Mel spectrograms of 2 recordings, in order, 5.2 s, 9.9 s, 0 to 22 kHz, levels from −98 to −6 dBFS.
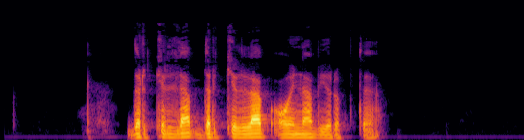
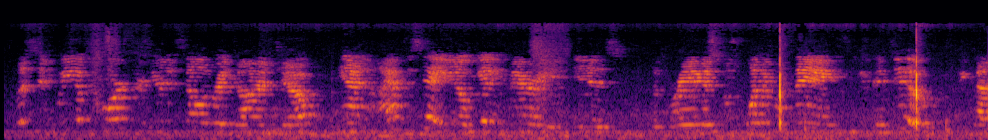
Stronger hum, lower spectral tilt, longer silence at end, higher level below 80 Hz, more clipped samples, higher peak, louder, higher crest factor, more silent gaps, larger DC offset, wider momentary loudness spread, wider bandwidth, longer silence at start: neither; first, -10 dB/octave vs -3 dB/octave; first, 1.45 s vs 0 s; first, -42 dBFS vs -62 dBFS; neither; about the same, 0 dBFS vs 0 dBFS; first, -21 LUFS vs -34 LUFS; second, 24 dB vs 36 dB; neither; neither; about the same, 17 LU vs 17 LU; second, 7.2 kHz vs 11.5 kHz; first, 1.3 s vs 0.15 s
